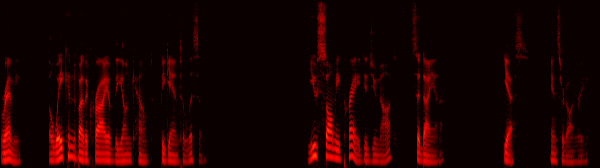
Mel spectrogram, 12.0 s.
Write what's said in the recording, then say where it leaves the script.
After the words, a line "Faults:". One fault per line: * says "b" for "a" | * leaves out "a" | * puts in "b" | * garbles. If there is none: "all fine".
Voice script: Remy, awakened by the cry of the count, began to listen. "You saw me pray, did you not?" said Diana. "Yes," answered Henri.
Remy, awakened by the cry of the young count, began to listen. "You saw me pray, did you not?" said Diana. "Yes," answered Henri.
Faults:
* puts in "young"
